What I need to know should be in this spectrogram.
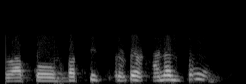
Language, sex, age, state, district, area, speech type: Hindi, male, 30-45, Uttar Pradesh, Mau, urban, conversation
